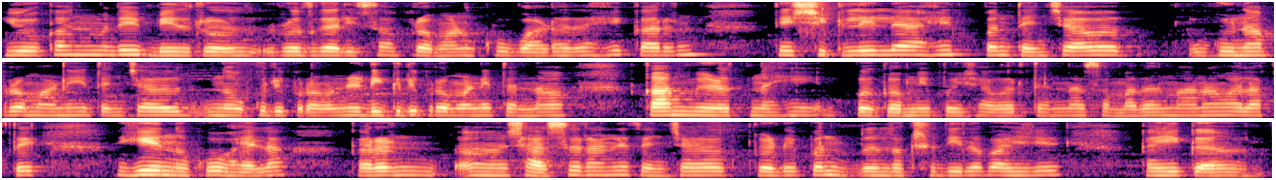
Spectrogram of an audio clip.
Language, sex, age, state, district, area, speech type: Marathi, female, 45-60, Maharashtra, Nagpur, urban, spontaneous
